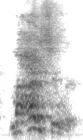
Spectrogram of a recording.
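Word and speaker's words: מעשר: Means tenth in Hebrew, and it's pronounced ma'ashura.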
